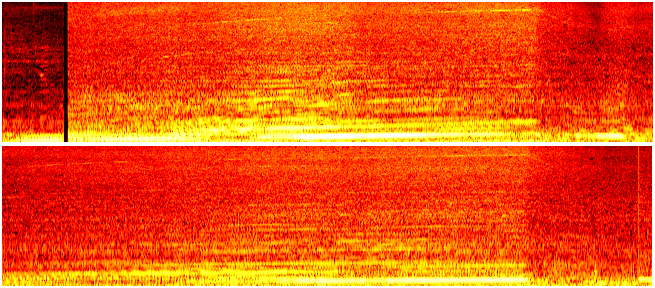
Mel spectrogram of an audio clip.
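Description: An intercooled Ford running on racing fuel accelerates hard, its engine note climbing loud and close through several gears with brief dips at each shift.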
